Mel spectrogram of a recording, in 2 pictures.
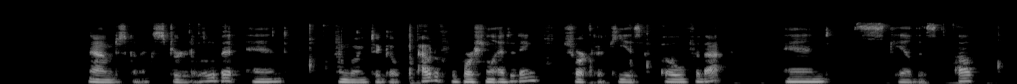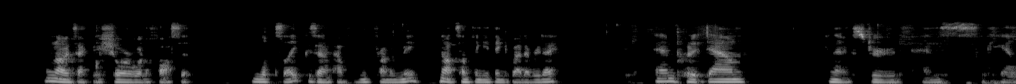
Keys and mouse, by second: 0.9 e, 2.1-3.9 drag, 2.3 s, 4.1 o, 7.5 s, 9.6 click, 11.7 KP_1, 12.2 KP_3, 13.1 r, 14.4 g, 17.9 e, 19.0 s, 19.4-20.3 drag.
